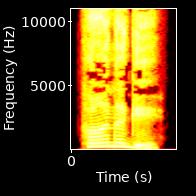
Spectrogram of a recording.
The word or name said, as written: ಕಾನಗೆ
